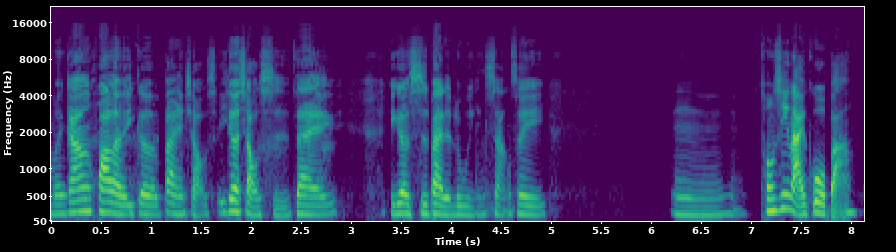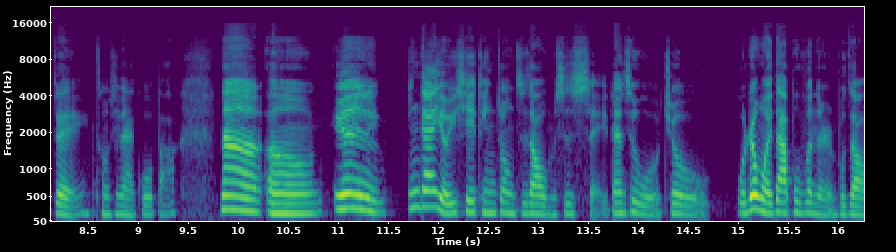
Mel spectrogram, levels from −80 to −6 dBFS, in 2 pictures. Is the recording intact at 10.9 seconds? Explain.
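Yes, the speech at 10.9 seconds is intact, with nothing disrupting it beyond the light coloration of the Opus voice compression carried throughout.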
